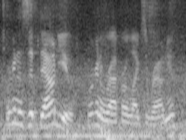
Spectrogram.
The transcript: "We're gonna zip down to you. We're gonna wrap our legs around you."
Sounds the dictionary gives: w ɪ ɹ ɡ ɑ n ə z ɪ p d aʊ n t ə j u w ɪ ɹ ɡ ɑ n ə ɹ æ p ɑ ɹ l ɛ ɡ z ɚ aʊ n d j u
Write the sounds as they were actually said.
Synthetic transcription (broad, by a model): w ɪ ɹ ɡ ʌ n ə z ɪ p d aʊ n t j u w ɪ ɹ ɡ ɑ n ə ɹ æ p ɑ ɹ l ɛ ɡ z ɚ aʊ n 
